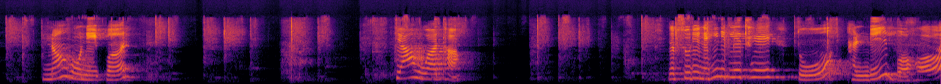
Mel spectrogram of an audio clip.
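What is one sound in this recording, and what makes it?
A woman speaks clearly and with expression, close by, as if teaching.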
